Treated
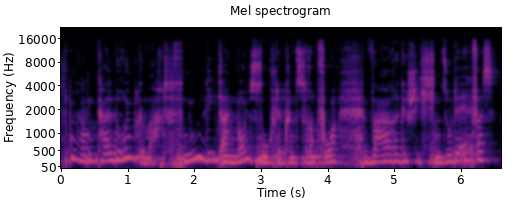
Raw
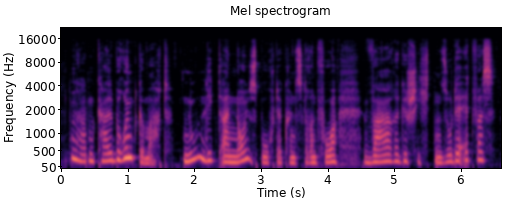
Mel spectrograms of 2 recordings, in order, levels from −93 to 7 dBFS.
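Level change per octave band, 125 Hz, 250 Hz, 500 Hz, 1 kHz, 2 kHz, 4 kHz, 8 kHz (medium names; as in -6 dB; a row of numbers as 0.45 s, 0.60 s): -6.0 dB, -10.0 dB, -8.0 dB, -8.5 dB, -4.5 dB, -3.0 dB, -6.5 dB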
